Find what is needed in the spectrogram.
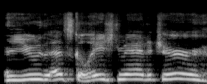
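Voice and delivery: laughing shout. Real, not acted. Player jokes, blinded.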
